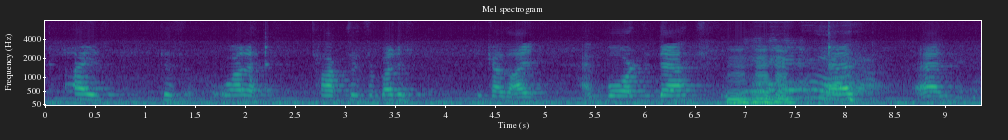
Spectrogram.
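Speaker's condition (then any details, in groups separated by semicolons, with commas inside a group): Cerebral palsy; uses a lift for transfers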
